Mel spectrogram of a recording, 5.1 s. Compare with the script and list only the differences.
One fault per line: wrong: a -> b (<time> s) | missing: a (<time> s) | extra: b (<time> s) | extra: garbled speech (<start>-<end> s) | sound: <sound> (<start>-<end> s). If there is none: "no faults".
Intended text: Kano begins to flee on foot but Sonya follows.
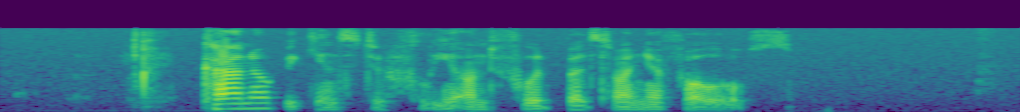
no faults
